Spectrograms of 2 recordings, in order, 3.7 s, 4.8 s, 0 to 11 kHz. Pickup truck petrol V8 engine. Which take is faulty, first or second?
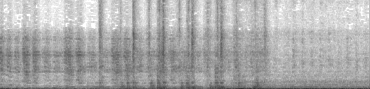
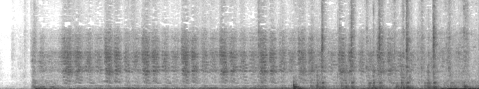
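second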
